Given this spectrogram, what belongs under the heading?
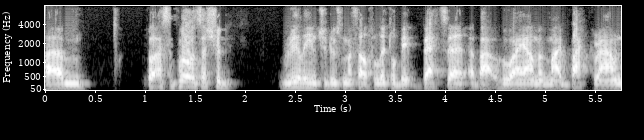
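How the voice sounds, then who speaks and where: A man with a Yorkshire accent speaks at a fairly quick pace and a medium pitch. His loudness stays very even, and his intonation is fairly even. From Yorkshire, northern England. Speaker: resilience consultant, conference speaker. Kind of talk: conference presentation. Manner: hesitant, many fillers.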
